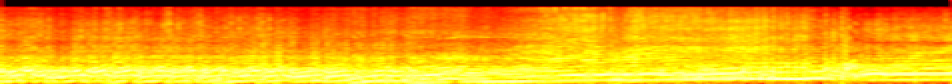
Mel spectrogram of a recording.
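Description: Drag-racing vehicle's engine revving at the line, then pulling away hard from about two seconds in with a steadily rising pitch, broken briefly near the end by an upshift.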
